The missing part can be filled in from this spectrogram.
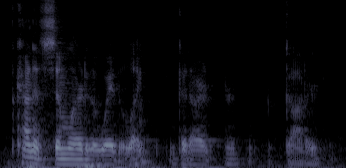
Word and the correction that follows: Godard: Jean-Luc Godard? – Yeah, I don't know.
